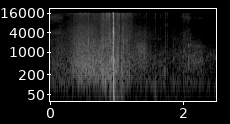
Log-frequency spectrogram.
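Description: Golf swing: the club swishes on the downswing and strikes the ball once, with a sharp crack about a second in. The strike is a well-struck tee shot, called "ripped".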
